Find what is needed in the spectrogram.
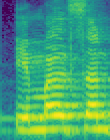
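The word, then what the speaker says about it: emulsion: invasion पढ़ा जाता है इमल्शन इस वर्ड में एल के बाद एस आई ओ एन आया है इसलिए एस आई ओ एन का उच्चारण शन होगा इसलिए इसे इमल्शन पढ़ा जाएगा इसी तरह से एक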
